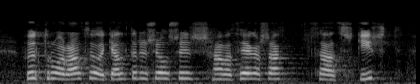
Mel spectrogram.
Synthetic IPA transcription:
fʏt̪lt̪ʰɾuaɾalθjowðacalt̪ʏɾɪsjowsɪshavaθɛːɣaɾ̥saxt̪ | θaðscir̥t̪

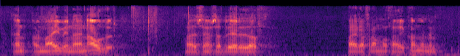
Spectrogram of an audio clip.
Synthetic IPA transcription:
ɛnʏmaːjvɪnaɛnaːwðʏ̰ɾ̥ | θaðɛɾ̥sɛnsakt̪vɛːɾɪðað | faːjɾafɾamːawθaðikʰœnːʏnʏm

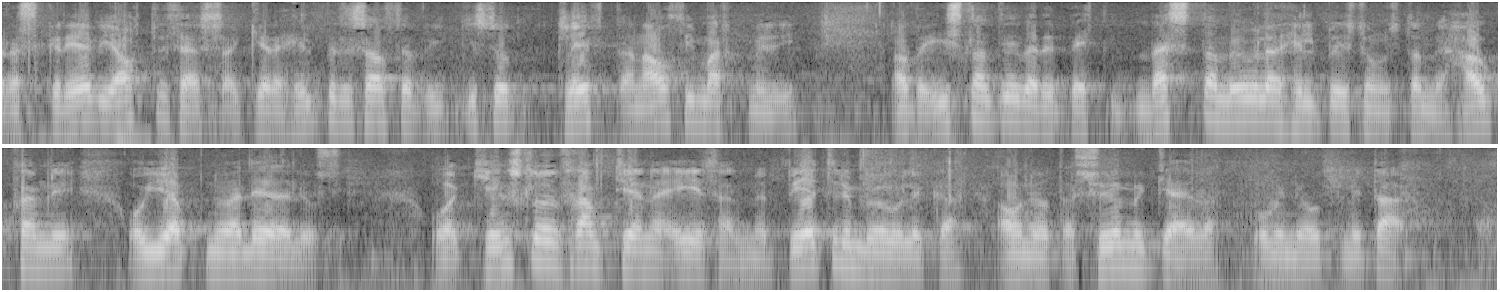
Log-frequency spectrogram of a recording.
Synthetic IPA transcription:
ɛɾaskɾɛːvɪawht̪ɪlθɛsːa̰ðcɛːɾaɦejlpɪɾɪsawθɛɾriːcɪst̪jowt̪nkʰlejft̪anaːwθimar̥kmɪði | awθaist̪lant̪ɪvɛɾðɪpejht̪vɛst̪amœːɣʏlɛɣɦelpɪɾɪsjownɪst̪amɛðɦawkʰvamnɪ | ɔɣjœpnʏaðleːðaljo̰wsɪ̥ | ɔ̰ɣaðcʰɪnslowðɪfɾamt̪ʰianaʔeːjɪθaɾmɛðpɛːt̪ɾɪmœːɣʏlejkaa̰wnjowt̪asœːmʏcaːjðaɔ̰ɣvɪðnjowt̪ʏmɪt̪a̰ːɣ

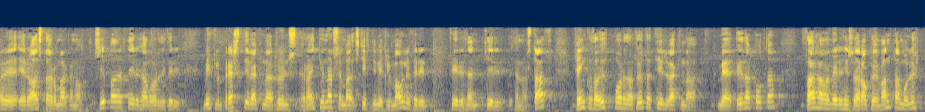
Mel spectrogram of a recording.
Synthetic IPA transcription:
ɾɛɾʏaðst̪aːðɾawmaɾkanawht̪sɪːpaðaɾ̥θejɾɪθaðvɔɾðɪfɪɾɪɾ̥mɪhklʏmpɾɛst̪ɪvɛknar̥œɥnsraːjcʏnːaɾ̥sɛmaðscɪft̪ɪmɪhklʏmaːwlɪfɪɾɪɾfɪɾɪɾ̥ɛfɪɾɪɾθɛnːḁst̪aːð | fejŋkʏθaʏhpːɔɾɪðanlʏːt̪at̪ʰɪlvɛkna | mɛðpɪɣðakʰoːwt̪a | θaɾ̥ɦavavɛːɾɪðhɪnsvɛðaɾaːwkʰɛvɪmvant̪amawlʏhp

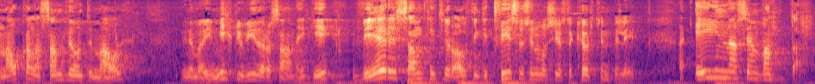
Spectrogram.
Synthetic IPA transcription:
naːwkʰalasamljowðant̪ɪmaːwl | nɛːmaimɪhklʏviːðaɾasaːmhejɲcɪvɛːɾɪsamθeŋt̪fiɾalθeɲcɪ̥t̪ʰvɪːsʏsɪnmasiʏst̪acʰœɾt̪ʰʏmpɪlɪ̰ | aeːjnḁsɛmvan̥t̪a̰ɾ̥

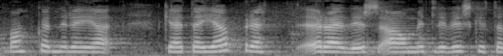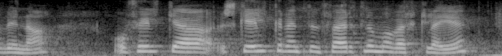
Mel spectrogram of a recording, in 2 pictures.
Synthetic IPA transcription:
pawŋ̥kvat̪nɪɾeja | cɛːjt̪ajapɾjɛht̪raːjðɪsa̰wmɪt̪lɪvɪðscɪft̪avɪnːa | ɔ̰ɣfɪlcascɪlkɾejnt̪ʏmfajɾt̪lʏmavɛr̥klajɪ

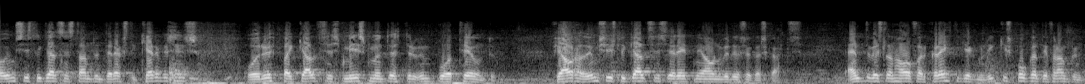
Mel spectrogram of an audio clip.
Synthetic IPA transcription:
wʏmsist̪ʏcalt̪sɪnst̪ant̪ʏnt̪ɪɾrɛkst̪ɪcʰɛɾvɪsɪnsɔɣɛɾʏhpːajcalt̪sɪnsmɪsmœnt̪ɛht̪ɪɾʏmpuat̪ʰɛːɣʏnt̪ʏm | fjaːwɾ̥haðɪʏmsist̪ʏcalt̪sɪnsɛɾejt̪nɪawnʏvɪɾðɪsœkaska̰ht̪s | ɛ̰nt̪ʏvɪnst̪anɦawvafaːɾkɾejht̪icɛknʏmriːcɪspoːwkalt̪ɪifɾamkɾɪnɪ

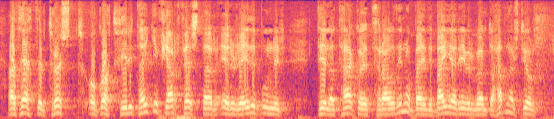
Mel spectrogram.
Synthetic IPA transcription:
aðθɛht̪ɛɾ̥t̪ʰɾœɥst̪ɔɣkɔht̪fɪːɾɪt̪ʰaːjcɪfjawɾ̥fɛst̪aɾɛɾʏreːjðɪpuːnɪɾ̥ | t̪ʰɪlaðt̪ʰaːkaʏhpθɾaːwðɪnɔɣpaːjðɪpaːjaɾɪvɪɾvœlt̪ɔɣɦapnaɾ̥st̪jowɾt̪n

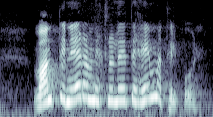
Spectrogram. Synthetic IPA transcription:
vant̪ɪnɛɾamɪhklʏleːt̪ɪɦeːjmat̪ʰɪlpṵːwɪ̰n

